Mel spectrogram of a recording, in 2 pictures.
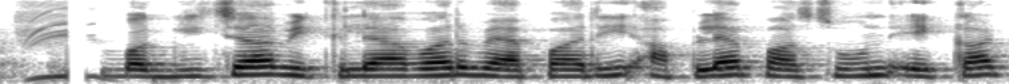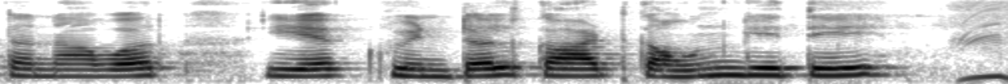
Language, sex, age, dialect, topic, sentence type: Marathi, female, 41-45, Varhadi, agriculture, question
